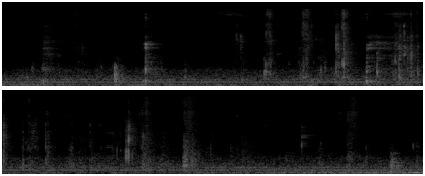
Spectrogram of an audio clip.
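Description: Close-up chewing and mouth sounds of someone eating roasted Cornish hen: irregular wet smacks and clicks, some sharper than others. A steady low hum runs underneath.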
